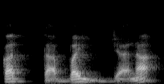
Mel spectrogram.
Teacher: جیسے آپ دیکھ سکتے ہیں یہ قدتا نہیں ہوگا، قطع. دال ٹوٹلی سائلنٹ ہو جائے گا کیونکہ اس کے اوپر جزم اور تا پر تشدید ہے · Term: ادغام کامل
